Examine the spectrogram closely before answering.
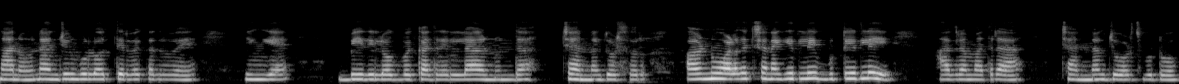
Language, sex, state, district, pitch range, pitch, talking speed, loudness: Kannada, female, Karnataka, Chamarajanagar, 225-245 Hz, 230 Hz, 100 wpm, -19 LUFS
